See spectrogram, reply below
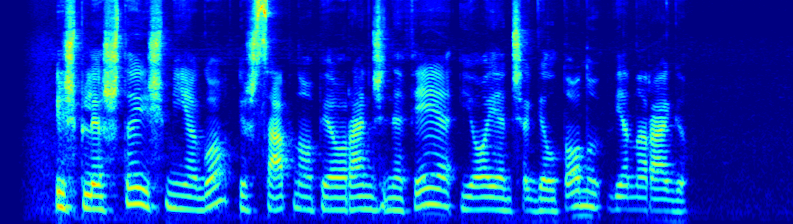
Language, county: Lithuanian, Kaunas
